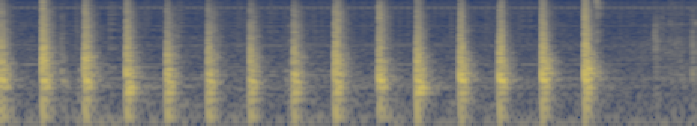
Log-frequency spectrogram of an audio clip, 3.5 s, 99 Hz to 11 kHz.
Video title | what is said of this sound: 8Bit Retro Keyboard Review and Sound Test Kailh Box White | got a bunch of hollow spaces in there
